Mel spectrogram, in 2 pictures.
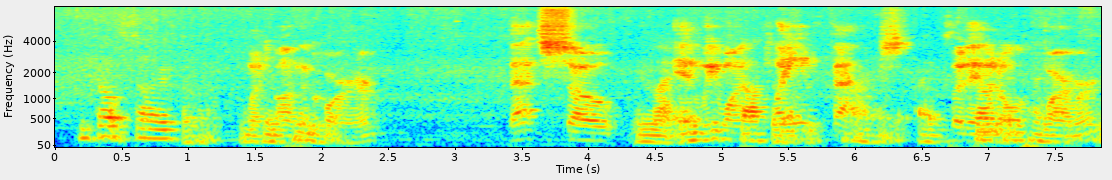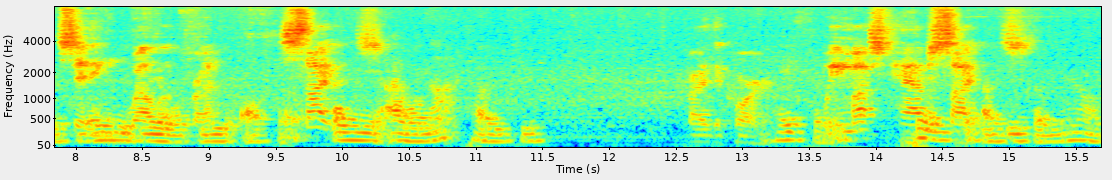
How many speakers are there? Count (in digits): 2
